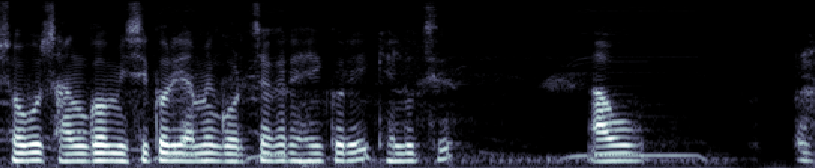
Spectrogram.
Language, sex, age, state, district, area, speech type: Odia, male, 18-30, Odisha, Malkangiri, urban, spontaneous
